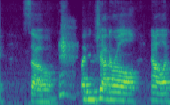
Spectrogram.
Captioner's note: laughs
